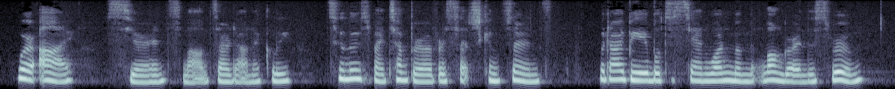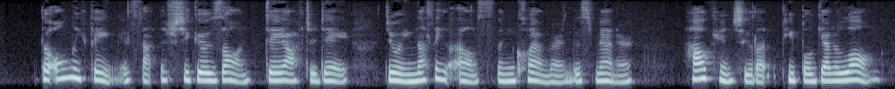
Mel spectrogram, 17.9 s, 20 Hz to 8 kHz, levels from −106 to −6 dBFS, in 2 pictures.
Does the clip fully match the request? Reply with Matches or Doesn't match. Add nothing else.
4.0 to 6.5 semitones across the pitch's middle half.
Doesn't match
